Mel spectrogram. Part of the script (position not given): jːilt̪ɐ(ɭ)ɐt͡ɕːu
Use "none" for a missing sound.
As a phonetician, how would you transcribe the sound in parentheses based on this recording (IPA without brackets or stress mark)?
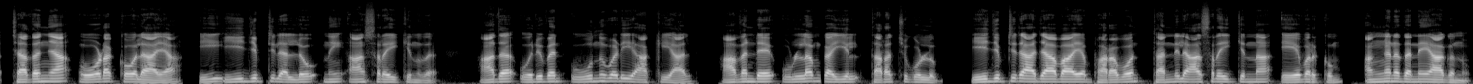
r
